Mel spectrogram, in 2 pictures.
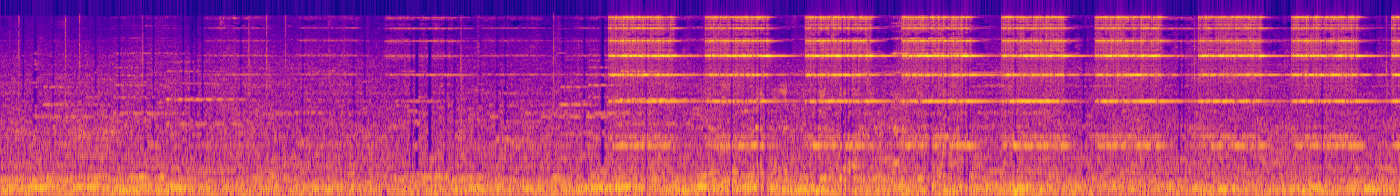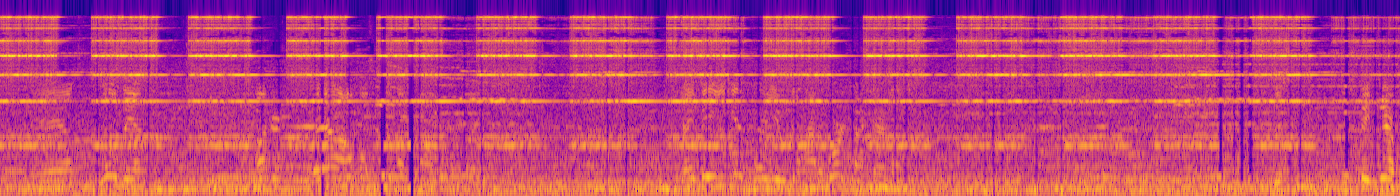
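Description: A VGT reel slot machine ringing its electronic win bell while counting winning credits up onto the meter. The ring starts about six seconds in and pulses evenly, about one and a half times a second.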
